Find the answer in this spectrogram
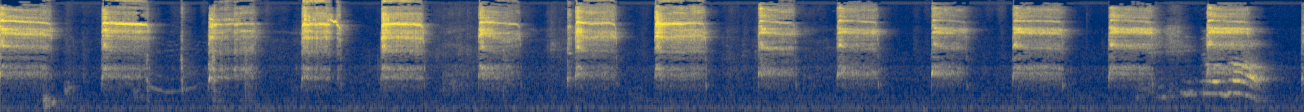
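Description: Rainbow lorikeet calling over and over, a short shrill call about once a second in an even rhythm.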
